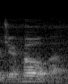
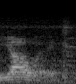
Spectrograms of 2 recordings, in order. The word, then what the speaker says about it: Yahweh: used to translate Jehovah Yahweh that these little letters there that's Hebrew by the way is your first lesson of Hebrew which is Yahweh or Jehovah it's actually Yahweh and and if you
